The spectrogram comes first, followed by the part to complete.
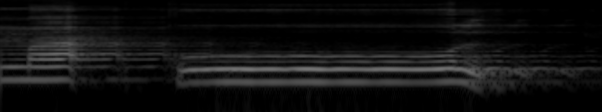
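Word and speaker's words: مأكول: মা, আমরা অনেক বলি মাকুল, মাকুল, এই যে হামজার উচ্চারণটাকে আমরা অনেক সময় করি না, এটা আমাদের মারাত্মক ভুল হবে। একটু হালকা ধাক্কা দিয়ে বলবো মা কুল, মা কুল, কুলে 3 আলিফ টান দিব।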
